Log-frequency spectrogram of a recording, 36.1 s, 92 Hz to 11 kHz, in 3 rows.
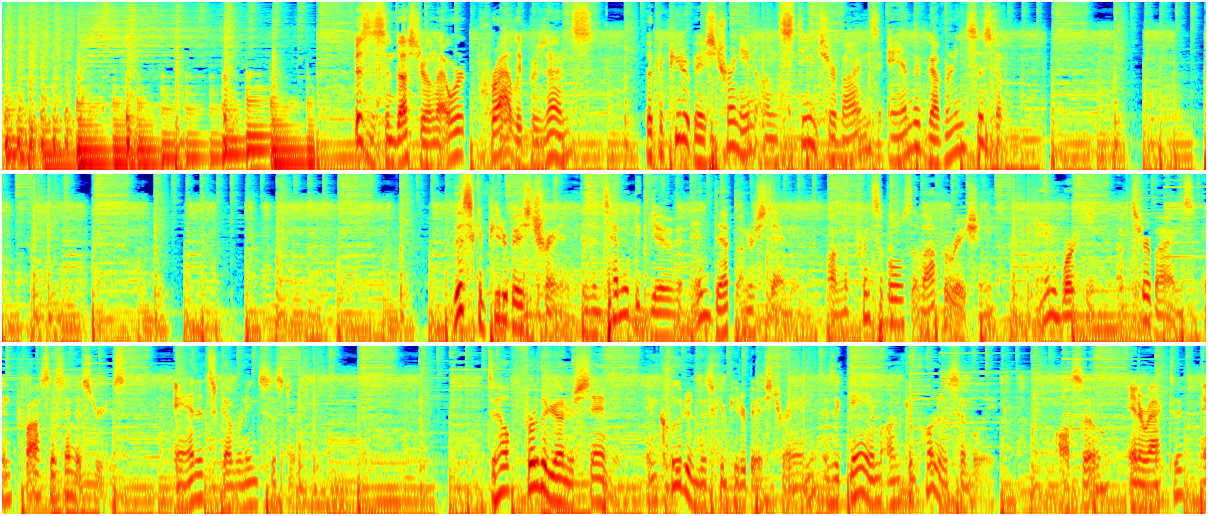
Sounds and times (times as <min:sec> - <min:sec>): Music: 0:00.0 - 0:36.1
Speech: 0:03.5 - 0:10.2, 0:16.6 - 0:27.2, 0:28.9 - 0:34.0, 0:34.6 - 0:36.1.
